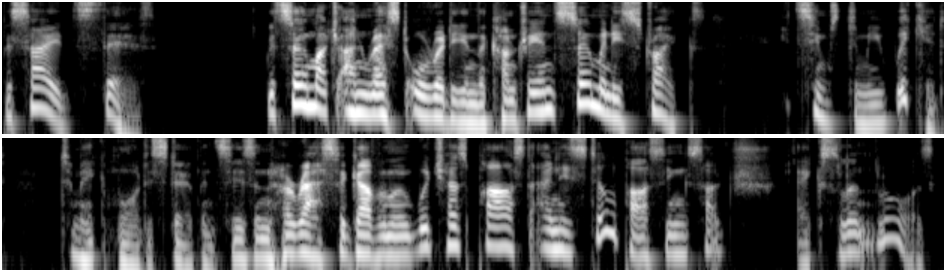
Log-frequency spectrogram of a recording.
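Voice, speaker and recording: A man's voice: mid-range voice, big pitch swings, moderate pace, no room sound. Male reader as timid law-abiding sympathiser, polite, earnest, emphatic, dramatised letter reading, dry recording. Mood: earnest, admiring.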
